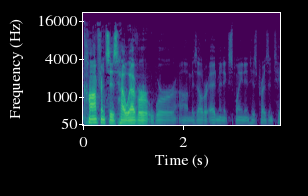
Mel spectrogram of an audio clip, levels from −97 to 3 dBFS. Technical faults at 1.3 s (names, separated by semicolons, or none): zipper noise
